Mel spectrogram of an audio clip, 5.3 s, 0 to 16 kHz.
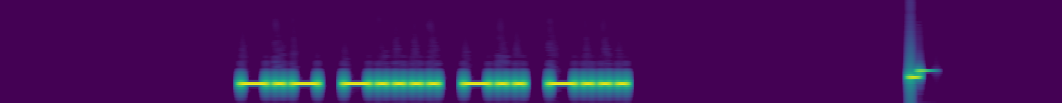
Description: Morse code, heard as a keyed tone, about 28 wpm, 700 Hz. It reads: K6DB
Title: USA Call Signs - 4 Characters - 2x Character Spacing - 28wpm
